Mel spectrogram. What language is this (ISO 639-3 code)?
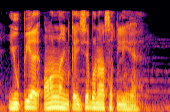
mag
